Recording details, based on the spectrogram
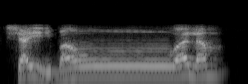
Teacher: تنوین کے بعد واو ہے، ادغام ما غنہ کریں گے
